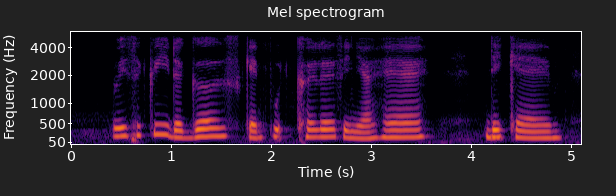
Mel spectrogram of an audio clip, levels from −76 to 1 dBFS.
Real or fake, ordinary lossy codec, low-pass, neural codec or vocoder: fake; none; 5.4 kHz; codec, 24 kHz, 0.9 kbps, DualCodec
